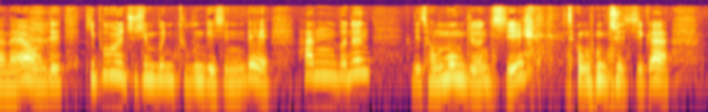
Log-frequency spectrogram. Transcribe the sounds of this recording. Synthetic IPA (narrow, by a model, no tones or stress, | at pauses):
anajokɯnde̞kip͈umɯɭt͡ɕuɕ̬ʰinbuɲitubunɡe̞ɕʰinɯnde̞hanbunɯn | ind͡ʑe̞t͡ɕʌŋmoŋd͡ʑunɕ͈ʰit͡ɕʌŋmoŋd͡ʑunɕ͈iɡa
